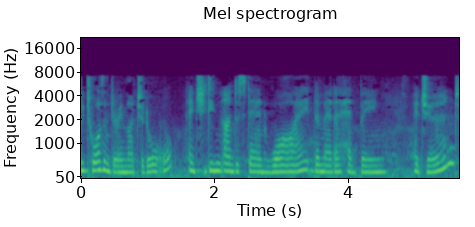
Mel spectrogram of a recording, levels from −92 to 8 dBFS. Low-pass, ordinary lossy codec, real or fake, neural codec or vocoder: 7.2 kHz; MP3, 32 kbps; fake; codec, 16 kHz, 2 kbps, FreqCodec, larger model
